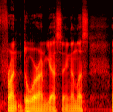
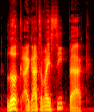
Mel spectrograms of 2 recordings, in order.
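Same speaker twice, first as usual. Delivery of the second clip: put-on character voice, louder; 6 semitones higher, 5 dB louder than usual. Voicing a character greeting the players: Deep Bellow character voice. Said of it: "when he sees you, he goes".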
